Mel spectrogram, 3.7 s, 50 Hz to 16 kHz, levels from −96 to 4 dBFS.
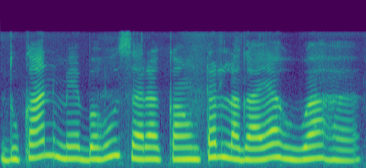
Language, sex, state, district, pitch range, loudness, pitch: Hindi, female, Jharkhand, Palamu, 245-285 Hz, -12 LUFS, 255 Hz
